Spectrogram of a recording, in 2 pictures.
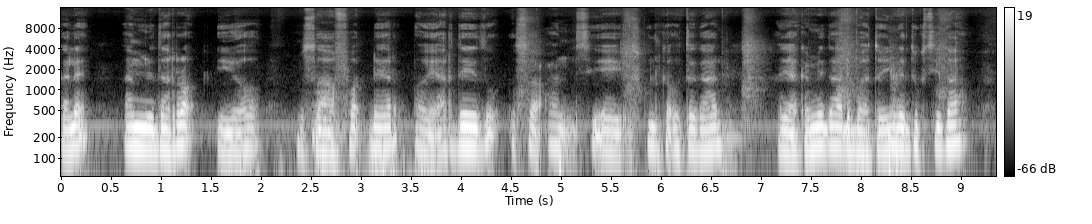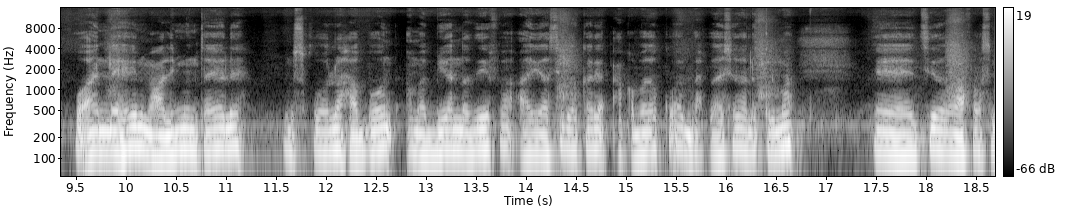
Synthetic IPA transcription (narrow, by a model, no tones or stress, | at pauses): kʰɐlɛ | ʔɐmnɪd̪ɐrɔ | ijɔ | mʊsaːfɔɖɛːrɔːɛjɐrd̪ɛjðʊsɔ̰ʕɔnsɪɛjɪ̰skʰuːlkʰɐʊt̪ʰɐɣaːnʔɐjaːkʰɐmɪd̪ɐɖɪβaːt̪ʰɔːjɪŋkʰɐd̪ʊɡsɪɣɐ | ɔ̰ːʔaːnlɛɦɛjnmʊʕlɪmiːnt̪ʰɐɛlɛ | mʊsquːlɔhɐbɔːnʔɐmɐbɪjɐnɐðiːfɐʔɐjaːsɪðɔːkʰɐlɛʕɑqɑβɐðɔkʰʊʔɐbɐħbɐðɐʃɐðɐlɪkʰʊlmɐ | ɛːsɪðːaːfɐrs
